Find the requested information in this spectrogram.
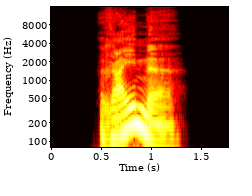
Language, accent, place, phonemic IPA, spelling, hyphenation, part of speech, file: German, Germany, Berlin, /ˈʁaɪ̯nə/, Rheine, Rhei‧ne, proper noun, De-Rheine.ogg
- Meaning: Rheine (a city in northwestern Germany)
